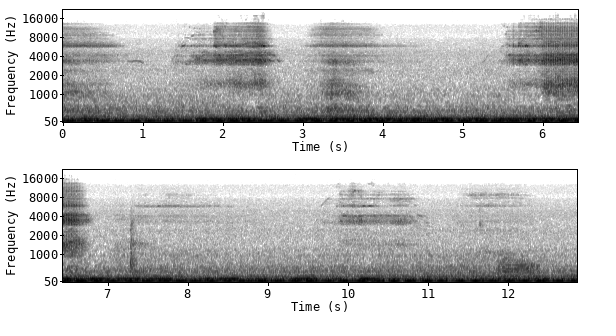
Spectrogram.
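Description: Rough, rattling snores on breaths in and out over a steady low room hum, roughly one cycle every few seconds: ordinary snoring.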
